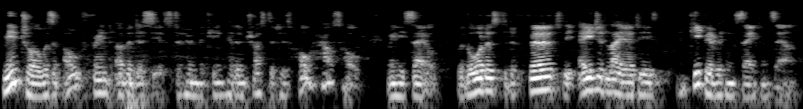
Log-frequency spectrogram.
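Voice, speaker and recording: A man reading an ancient epic aloud as scripted narration, in a measured, dramatic storytelling manner. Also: deep voice, expressive, dark tone. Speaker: volunteer reader of an epic. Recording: roomy echoing home recording.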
